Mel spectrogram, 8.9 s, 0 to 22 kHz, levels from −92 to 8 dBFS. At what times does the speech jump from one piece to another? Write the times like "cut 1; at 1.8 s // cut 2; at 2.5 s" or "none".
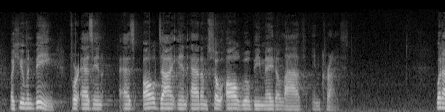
none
